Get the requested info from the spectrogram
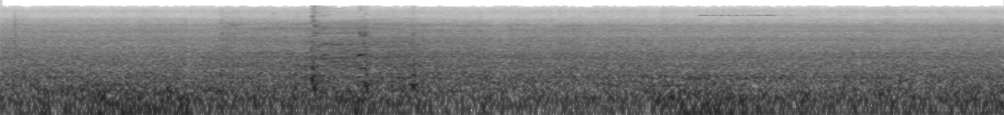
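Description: Steady road traffic noise from the city: a continuous low rumble of passing vehicles. There are a few brief sharp sounds about three to four seconds in.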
